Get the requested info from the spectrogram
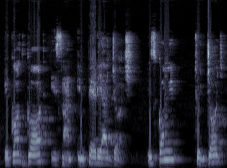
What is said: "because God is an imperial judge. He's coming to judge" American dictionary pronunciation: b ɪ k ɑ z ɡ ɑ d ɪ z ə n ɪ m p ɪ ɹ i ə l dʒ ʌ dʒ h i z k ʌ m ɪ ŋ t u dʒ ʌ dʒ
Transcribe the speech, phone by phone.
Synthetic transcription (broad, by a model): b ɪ k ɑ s ɡ ɑ d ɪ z ə n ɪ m p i ɹ i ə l dʒ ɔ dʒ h i s k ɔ m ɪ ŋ t u dʒ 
